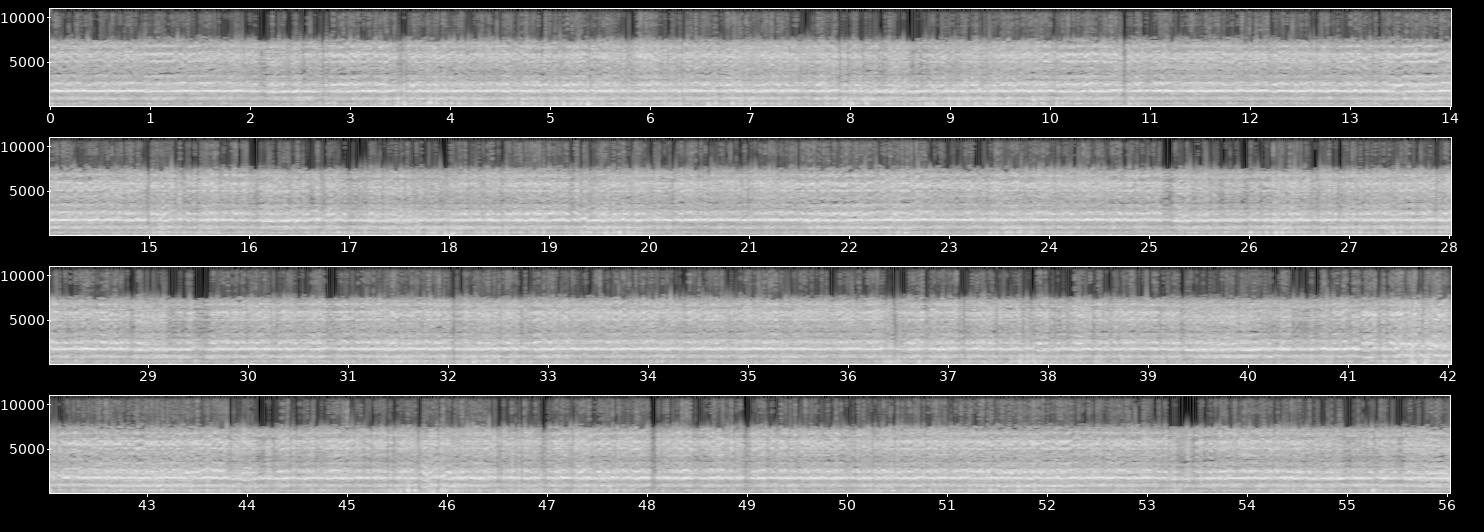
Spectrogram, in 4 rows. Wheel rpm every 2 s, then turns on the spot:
230, 220, 230, 230, 230, 230, 230, 230, 220, 230, 230, 230, 230, 230, 230, 230, 230, 240, 230, 230, 240, 230, 230, 230, 240, 230, 230, 220.
none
